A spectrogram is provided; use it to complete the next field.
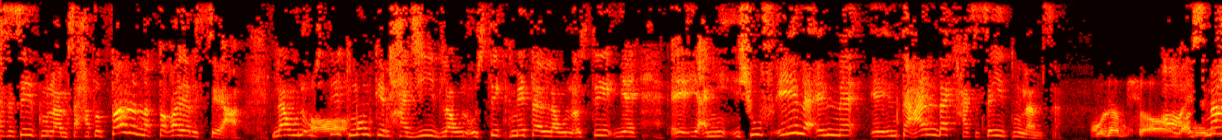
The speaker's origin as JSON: {"language": "Arabic", "country": "Egypt", "said": "احنا كمصريين لنا بشره جميله ولنا بشره خمريه"}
